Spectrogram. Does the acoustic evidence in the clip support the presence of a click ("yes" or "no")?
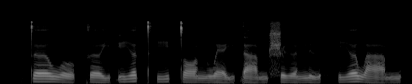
no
